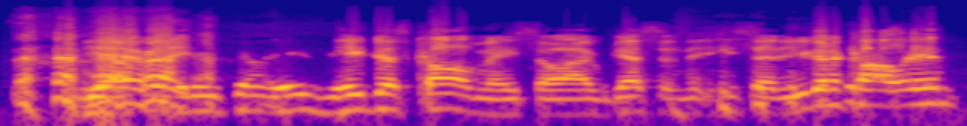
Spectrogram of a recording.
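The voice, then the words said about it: Southern accent. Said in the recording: “We know that Southern accent.”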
